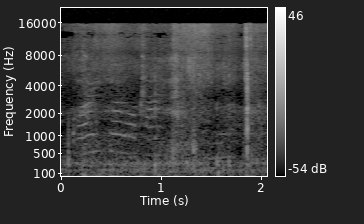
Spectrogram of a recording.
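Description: A faint, distant high-pitched voice, like a child's, calls briefly in the first second, with a single sharp click a little before the end.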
